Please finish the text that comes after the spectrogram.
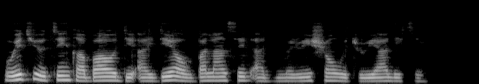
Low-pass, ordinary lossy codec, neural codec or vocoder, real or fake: none; none; none; real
